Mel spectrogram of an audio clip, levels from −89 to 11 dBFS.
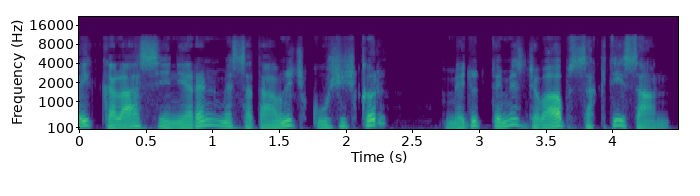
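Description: From start to finish the speech carries a rough, hissy halo and a smeared, underwater quality, and nothing is present above 10.6 kHz. The likely cause is Nellymoser compression, the old Flash microphone codec: it codes short blocks at a fixed, very low number of bits per sample, so weak bands get no bits and are refilled with noise. The damage is plainly audible, and the degree fits a rate of around 44 kbps.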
